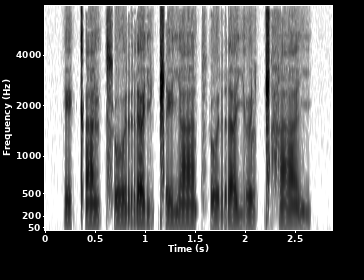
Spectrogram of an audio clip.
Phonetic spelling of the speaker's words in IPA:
ekʼãlʲ t͡sʼo rɐ ɾʲʉǁejã t͡sʼorajɵl ǁʰãj

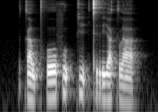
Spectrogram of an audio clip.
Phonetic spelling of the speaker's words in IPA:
ka˨˩wpʰoː˦˥fu˦˥ʔ ki˥˩ʔtri˧a̯ kla˨˩k̚

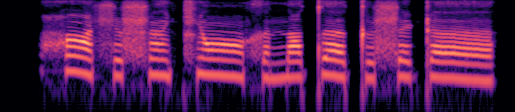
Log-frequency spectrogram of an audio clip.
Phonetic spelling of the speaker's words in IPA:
hɑ̃ʃə ʂə̃ːt͡ɕɔ̃ːxə nɑt̪ɜ t̪əʂeʈɜː

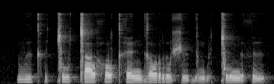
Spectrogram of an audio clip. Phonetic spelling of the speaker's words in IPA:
βɨkʰɨ ǀu ǀalˠhulˠ kʰɛ ŋɡɨlˠru ʃɨ ɡɪmbøǀuŋɨ θɨ

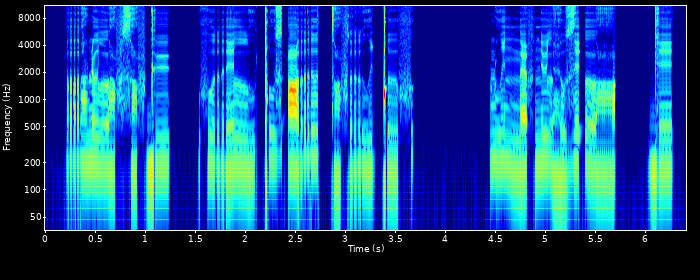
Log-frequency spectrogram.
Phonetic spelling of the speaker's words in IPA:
rɑ̤˦ɳɯ˧lːɑ̤˧f sɑ̤˧fɡy˦ | fu˧re˨˦ lːṳ˨˦ǃṳ˦zʔɑ˧ rɯ˦tːɑ̤˨f rṳ˦i̯ǃɯ˧f | ɳṳ˦i̯nːæ˨˦fny˦læ̤˨u̯ ze˦ʔlːɑ̤˧ | ɡe˧

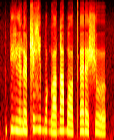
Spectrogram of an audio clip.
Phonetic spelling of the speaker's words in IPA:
pʲəvʲɑ̃ɗə ʈ͡ʂəʑibɔɡɒ ɗɑɓɔ tʼɜɾə ʃʊ

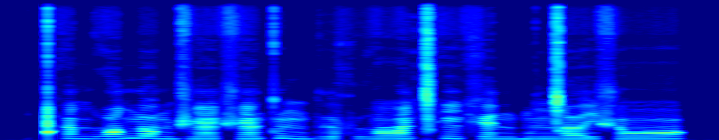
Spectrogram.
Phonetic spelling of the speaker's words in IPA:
ǃʰə̃nðˤənɔnd͡ʒæ̃ ʃæ̃tʷɛ̃ŋbrʊxʷ ðˤæ̃ǀʰĩxɛn bə̃ŋ͡ǀʌi̯ ʃɔ̃

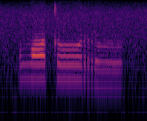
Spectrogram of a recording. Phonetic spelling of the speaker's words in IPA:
vɔ˦toː˦ rʊ˨

